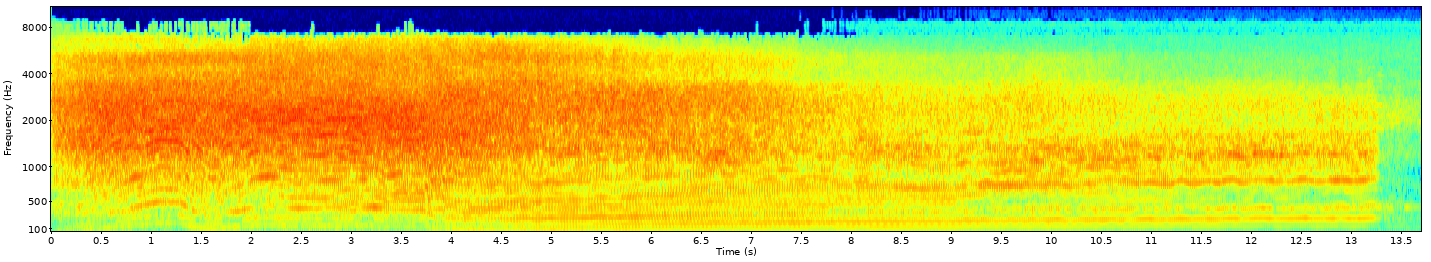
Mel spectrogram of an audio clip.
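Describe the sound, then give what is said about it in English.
A loud Willys coupe drag racer of vintage appearance revs up and dips in the first few seconds, then holds a steady, harsh, roaring note until it abruptly stops near the end. “the two Willys Coupes, or Coupes in their parlance, of vintage appearance and shattering performance.”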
